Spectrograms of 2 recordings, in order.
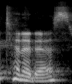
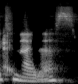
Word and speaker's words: tinnitus: different way caused by vertigo how do you pronounce that i say tinnitus you can say tinnitus but this is typically yes so how can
